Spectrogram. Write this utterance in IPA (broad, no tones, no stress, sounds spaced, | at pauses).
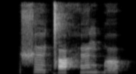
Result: ʃ e ǀ a h ẽ ɡ͡b ə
